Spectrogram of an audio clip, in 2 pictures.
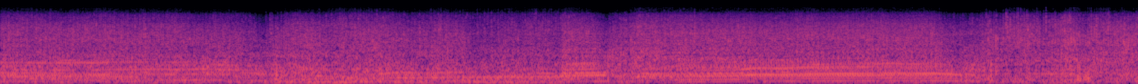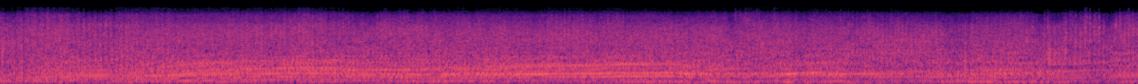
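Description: Pro stock race car on a racetrack during qualifying, its engine misfiring and trying to refire, a loud continuous roar with wavering, rising and falling pitch sweeps throughout, heard at close range alone.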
